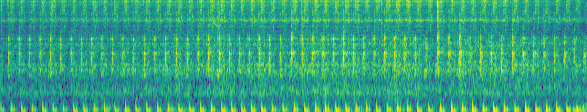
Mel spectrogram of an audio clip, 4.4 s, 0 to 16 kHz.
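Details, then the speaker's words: TVS Radeon BS6 single-cylinder motorcycle at idle: fast, regular metallic tapping that keeps pace with the engine, diagnosed as piston slap; louder just after starting and quieter after a while. "कुछ clear बताता हूं कि इसका जो आवाज है दोस्तों यह क्वेश्चन का आवास है बिल्कुल क्लियर के साथ में कह सकता हूं कि इसका पिस्टल अकाउंट है पिस्टल का आवाज है"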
